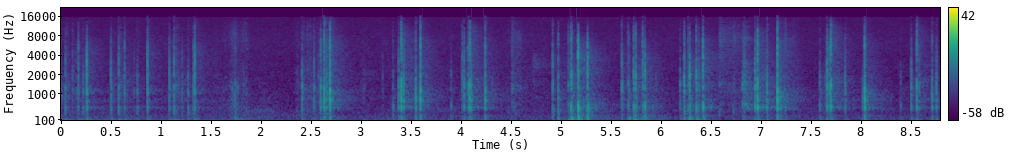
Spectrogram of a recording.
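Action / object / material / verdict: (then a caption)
tap / aluminum laptop lid / aluminum / none. Long chrome-painted nails tap rapidly on the closed lid of a silver aluminum MacBook. Quick bursts of sharp, bright clicks with almost no ring alternate with brief pauses, over a faint low background hum.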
